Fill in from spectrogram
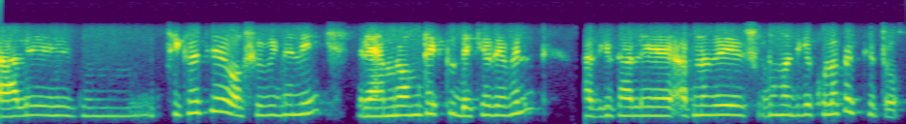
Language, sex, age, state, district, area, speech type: Bengali, female, 18-30, West Bengal, Nadia, rural, conversation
